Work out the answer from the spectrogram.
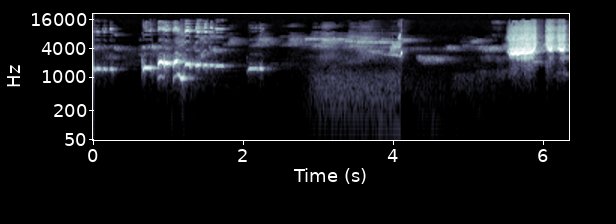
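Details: Song of a champion-class white-rumped shama, played to goad other shamas into singing. Warbled mid-pitched phrases, a thin high drawn-out whistle over a faint rustle, then a loud shrill burst at the end.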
